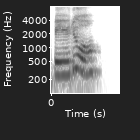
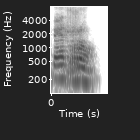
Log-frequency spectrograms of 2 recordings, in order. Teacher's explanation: el ápice de la lengua toca con los alvéolos, una sola vez en pero, más de una vez en perro. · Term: vibrantes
